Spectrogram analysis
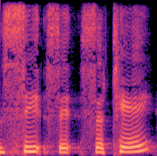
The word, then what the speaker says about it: Siete: It's spelled Siete. It's Spanish or Mexican satay.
